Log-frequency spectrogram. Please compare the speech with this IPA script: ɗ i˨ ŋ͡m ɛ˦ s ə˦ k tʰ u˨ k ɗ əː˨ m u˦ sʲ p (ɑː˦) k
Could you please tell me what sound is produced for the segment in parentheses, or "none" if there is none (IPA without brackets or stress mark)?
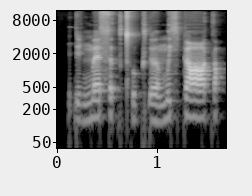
ɑː˦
